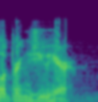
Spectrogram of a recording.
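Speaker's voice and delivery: severe, stern voice. Role-player's character walks up to a stranger and questions him, stern voice. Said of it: "kind of in a you know, stern voice".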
